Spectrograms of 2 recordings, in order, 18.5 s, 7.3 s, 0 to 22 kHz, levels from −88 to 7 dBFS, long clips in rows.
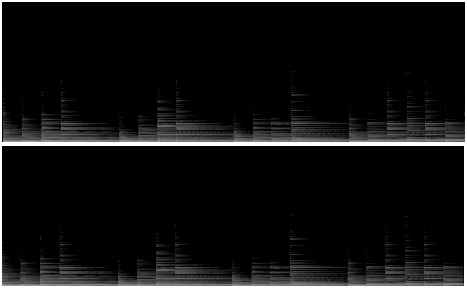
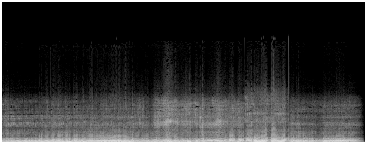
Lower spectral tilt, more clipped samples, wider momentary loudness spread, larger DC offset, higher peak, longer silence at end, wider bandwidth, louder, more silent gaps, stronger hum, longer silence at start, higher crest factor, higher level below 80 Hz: about the same, -8.5 dB/octave vs -7.5 dB/octave; neither; first, 9 LU vs 4 LU; second, under 0.1% vs 5%; second, -22 dBFS vs 0 dBFS; about the same, 0 s vs 0 s; about the same, 7.6 kHz vs 8.2 kHz; second, -39 LUFS vs -12 LUFS; neither; neither; about the same, 0 s vs 0 s; first, 16 dB vs 10 dB; second, -62 dBFS vs -18 dBFS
